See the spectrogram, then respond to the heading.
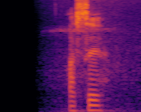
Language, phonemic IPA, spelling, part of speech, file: Assamese, /asɛ/, আছে, verb, As-আছে.ogg
- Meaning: there is; there are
